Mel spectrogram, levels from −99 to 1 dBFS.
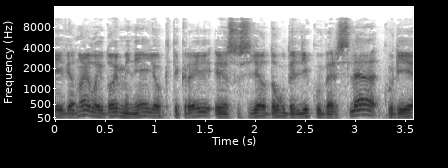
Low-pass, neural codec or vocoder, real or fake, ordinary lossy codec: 10.8 kHz; none; real; MP3, 48 kbps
